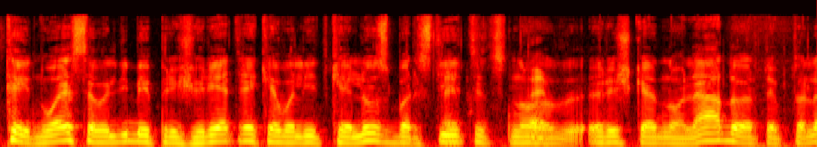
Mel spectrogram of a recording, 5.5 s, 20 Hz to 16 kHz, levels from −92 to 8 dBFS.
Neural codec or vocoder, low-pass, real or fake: none; 10.8 kHz; real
